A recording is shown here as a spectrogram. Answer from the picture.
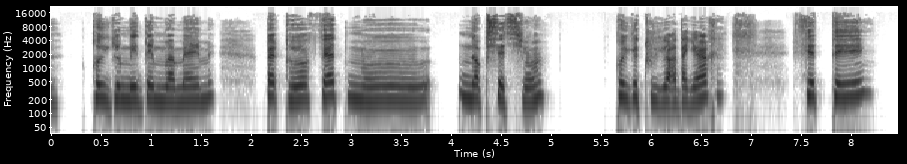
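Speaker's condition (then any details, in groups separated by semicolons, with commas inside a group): Profound congenital deafness; accent from deafness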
